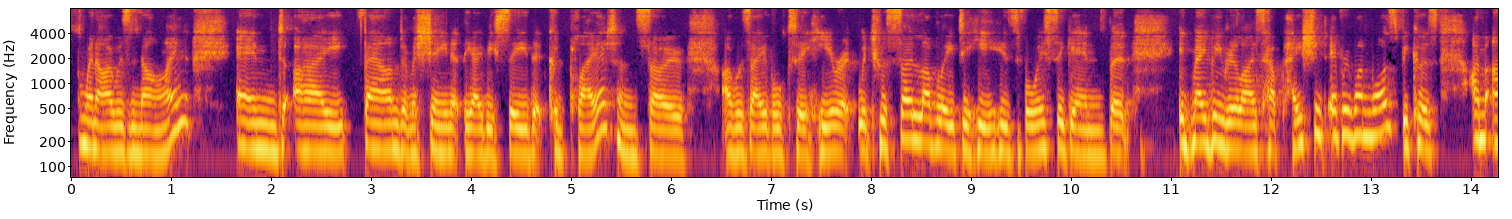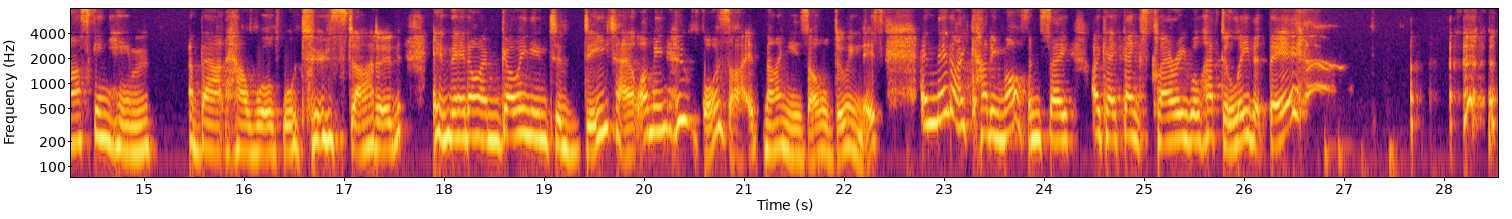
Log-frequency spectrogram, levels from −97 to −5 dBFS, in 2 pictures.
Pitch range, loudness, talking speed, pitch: 155-220 Hz, -15 LUFS, 180 wpm, 175 Hz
